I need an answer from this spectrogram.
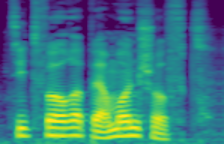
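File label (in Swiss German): "mannschaft", Bas Rhin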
